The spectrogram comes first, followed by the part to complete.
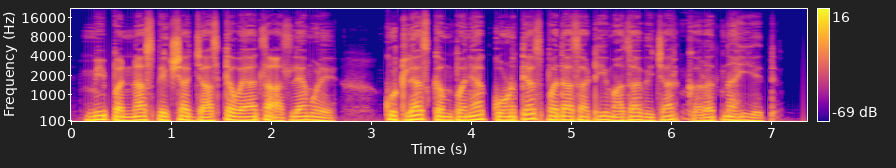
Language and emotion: Marathi, sad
